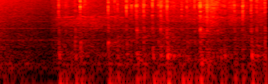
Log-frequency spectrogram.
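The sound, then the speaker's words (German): Rapid, irregular clicking of someone typing a coffee review on a computer keyboard, starting after a brief quiet moment and continuing steadily to the end, with no voices. “tippt schon seine, seine Kaffee-Rezension rein.”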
